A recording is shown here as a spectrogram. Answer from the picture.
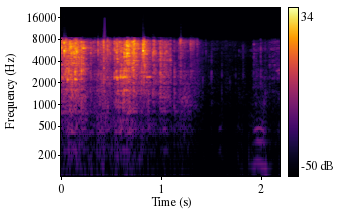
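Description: Clear plastic bag of small plastic toy parts being handled: the bag crinkles and the pieces inside clink against each other, stopping about a second and a half in.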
